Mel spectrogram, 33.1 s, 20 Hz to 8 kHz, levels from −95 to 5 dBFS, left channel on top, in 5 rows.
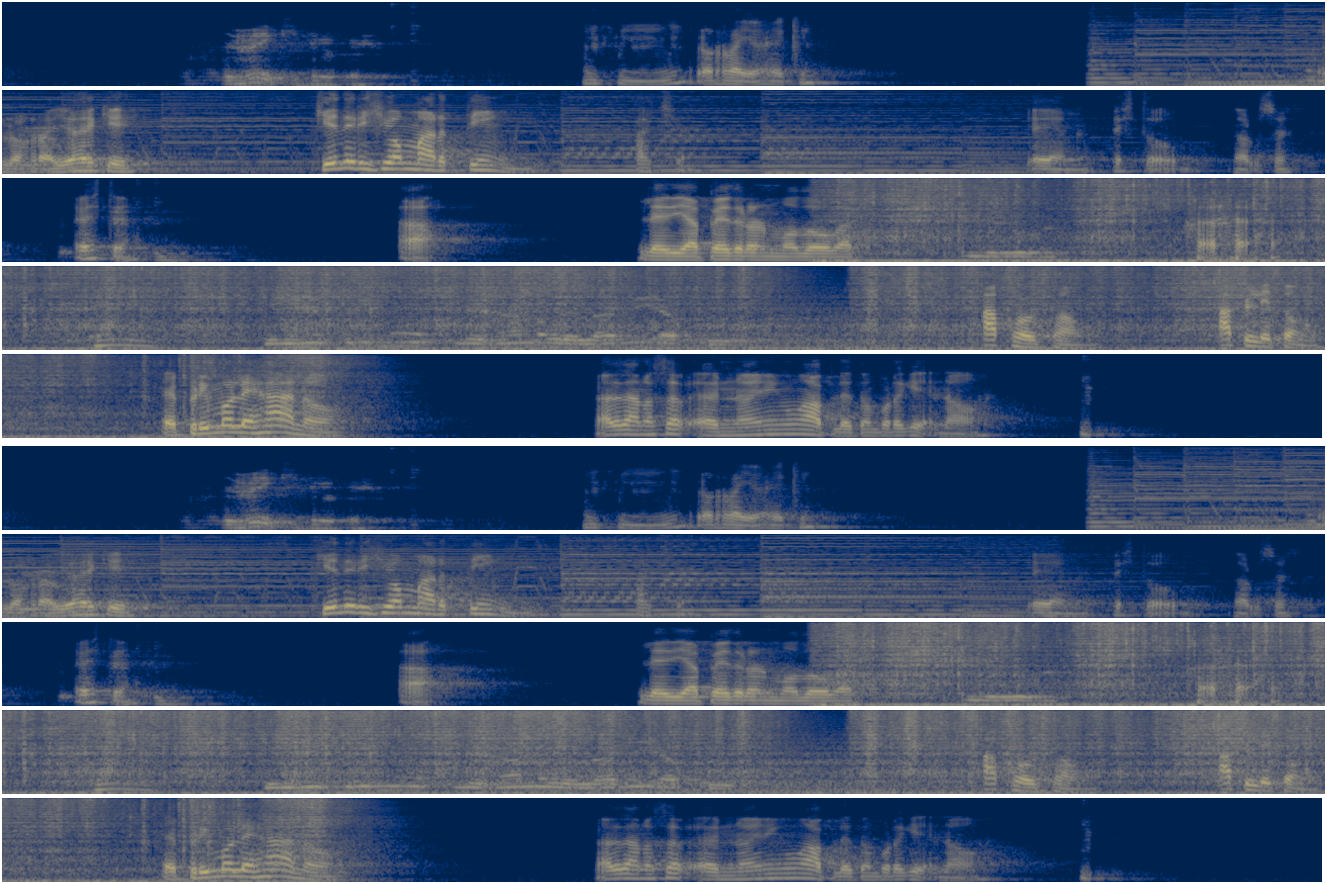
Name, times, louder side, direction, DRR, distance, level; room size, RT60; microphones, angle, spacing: voice 1, 1.1-1.9 6.5-7.1 13.8-13.9 18.0-18.6 21.1-23.6, right 1 dB, ahead, 6 dB, 1.4 m, -42 dB
voice 2, 2.9-4.1 6.6-7.3 8.2-9.3 9.8-10.1 11.8-12.5 12.8-13.1 13.6-13.9 15.2-15.4 16.4-17.5 19.1-19.6 20.3-20.6 24.7-25.4 25.9-26.5 27.3-28.2 29.4-31.4 31.9-32.0, left 3 dB, 40° left, 13 dB, 0.9 m, -33 dB
sound 1, 5.4-12.1, right 3 dB, 70° right, 2.0 m, -50 dB
sound 2, 17.3-28.1, right 4 dB, 45° right, 3.9 m, -36 dB
27.0 x 21.5 x 9.8 m, 0.93 s
head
